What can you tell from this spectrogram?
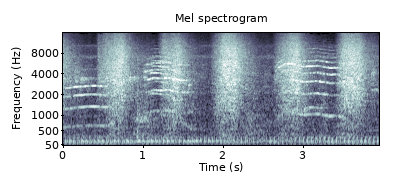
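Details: Hungry kittens feeding on their mother's milk and fighting for it: several thin, high-pitched mews, some wavering, come between soft breathy rushing sounds that recur roughly every 0.7 seconds.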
